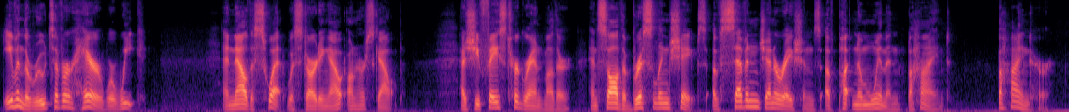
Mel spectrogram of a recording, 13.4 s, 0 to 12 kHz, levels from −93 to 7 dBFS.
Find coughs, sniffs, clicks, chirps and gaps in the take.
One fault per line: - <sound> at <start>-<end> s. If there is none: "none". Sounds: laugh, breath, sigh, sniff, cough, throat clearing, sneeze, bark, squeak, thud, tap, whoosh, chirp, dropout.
none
